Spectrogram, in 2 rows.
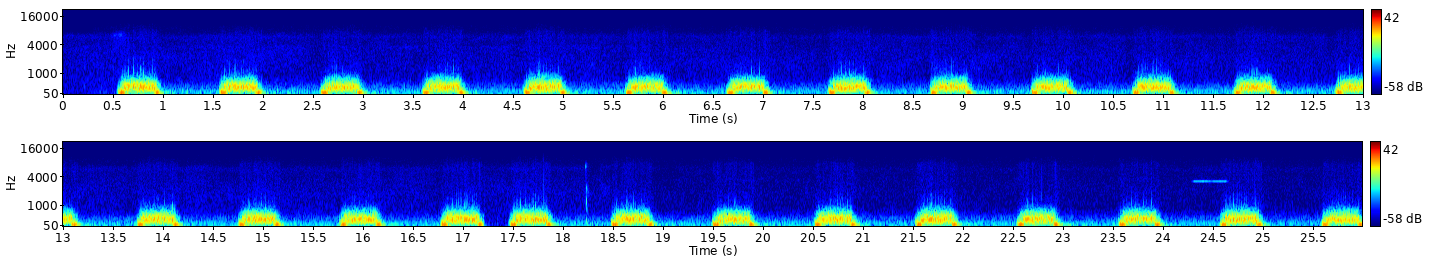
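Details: Ventricular septal defect teaching recording: regular heartbeat near 59 a minute with a long, harsh holosystolic murmur filling each systole.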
